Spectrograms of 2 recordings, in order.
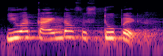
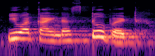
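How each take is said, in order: First: 'Kind of' is said fully as two words. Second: 'Kind of' is run together as 'kinda'. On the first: "हम लोग बोलते हैं" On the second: "native speaker कैसे बोलेंगे?"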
